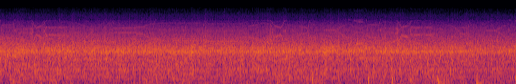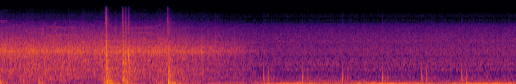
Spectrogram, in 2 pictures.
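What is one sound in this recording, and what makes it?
Footsteps thud slowly on a hard floor.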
